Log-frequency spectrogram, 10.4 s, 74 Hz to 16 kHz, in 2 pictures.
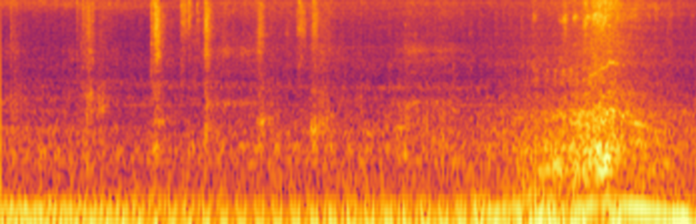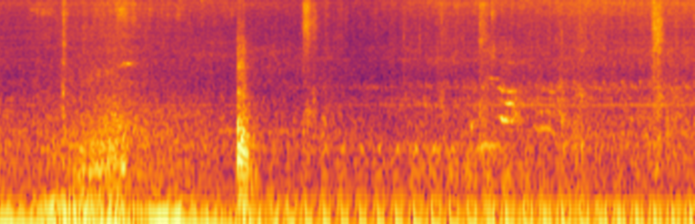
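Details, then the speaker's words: Ford Focus ST225 started for the first time in over a year: deep hum lumps and wavers at an uneven idle with occasional stumbles, sounding like a bad water pump. Rough running; the head is to come off for investigation. "it is not running happy at all sounds like a bloody water pump"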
